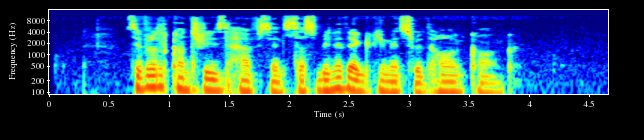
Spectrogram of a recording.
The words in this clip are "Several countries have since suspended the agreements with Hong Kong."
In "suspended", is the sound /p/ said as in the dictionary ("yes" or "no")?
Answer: no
